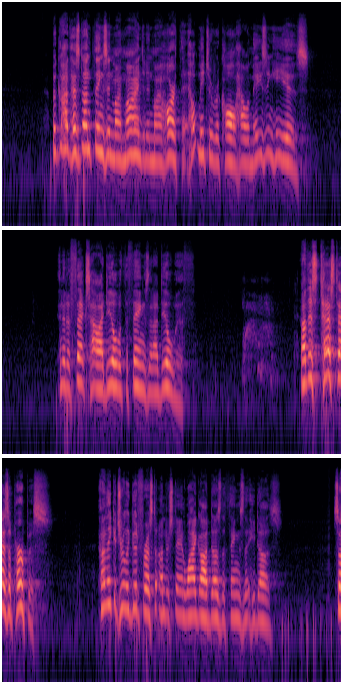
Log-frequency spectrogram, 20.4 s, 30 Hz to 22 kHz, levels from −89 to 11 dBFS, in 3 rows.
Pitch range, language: 200-245 Hz, English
